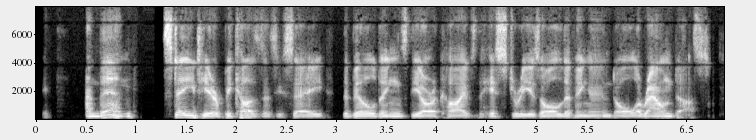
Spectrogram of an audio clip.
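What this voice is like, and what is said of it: Canadian accent softened by British living. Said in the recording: “you might not immediately tell it anymore from my accent, at least if you're mostly accustomed to North American accents ... I'm actually originally a Canadian and came to the UK”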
